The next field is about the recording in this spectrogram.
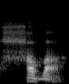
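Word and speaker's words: Havah: and it is also called the place of hover h-a-v-a-h which all as we were discussed earlier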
